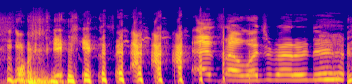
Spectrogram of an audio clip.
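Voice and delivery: high, slow words through laughter; cracking up while saying it; laughing. Real, not acted. Laughing at new name.

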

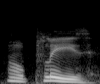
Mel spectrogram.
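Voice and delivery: mild pleading. A narrator's reading. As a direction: beg him gently. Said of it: "she pleaded".

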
